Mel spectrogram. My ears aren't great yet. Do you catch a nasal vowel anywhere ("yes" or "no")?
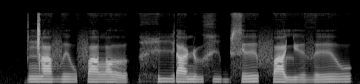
no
